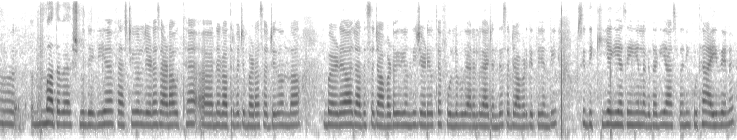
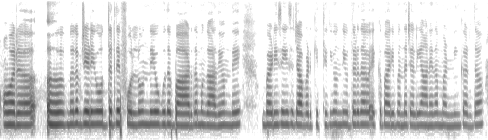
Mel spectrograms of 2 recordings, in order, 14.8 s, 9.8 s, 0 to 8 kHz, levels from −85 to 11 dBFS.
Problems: none marked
